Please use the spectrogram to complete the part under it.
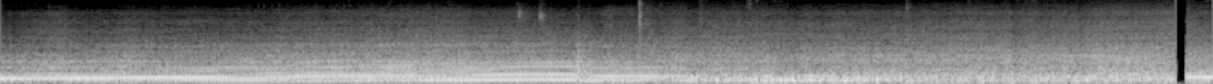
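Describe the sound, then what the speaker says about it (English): A Ferrari's exhaust in comfort mode drones and rises in pitch as the engine revs under way, loud and close, with a brief sharp click near the end. "it doesn't seem like comfort mode quieted the exhaust down anymore. It's still it's still fairly loud."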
